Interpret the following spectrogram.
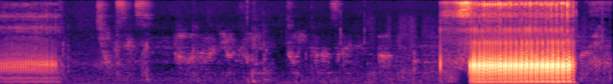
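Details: Chachamaru, a pet Boston Terrier, snoring loudly while sound asleep at home: one brief snore opens, a quiet stretch follows, then a long, very loud, rasping, rapidly pulsed snore lasts about a second and a half.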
